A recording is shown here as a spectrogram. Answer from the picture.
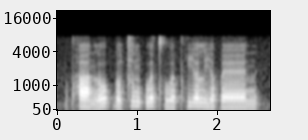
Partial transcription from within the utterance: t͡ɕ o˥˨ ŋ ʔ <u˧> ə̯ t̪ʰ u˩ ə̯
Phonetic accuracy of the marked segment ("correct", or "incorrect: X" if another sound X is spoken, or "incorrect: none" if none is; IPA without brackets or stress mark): incorrect: u˧˥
